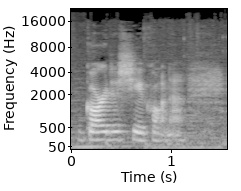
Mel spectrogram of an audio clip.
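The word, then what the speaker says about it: An Garda Síochána: this is the police force in ireland it's pronounced gardashiyakana and it translates to guardians of the peace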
